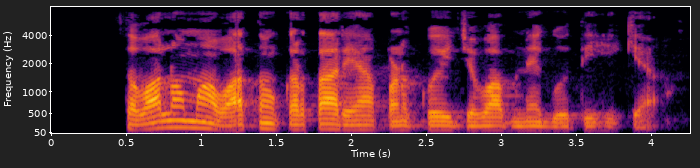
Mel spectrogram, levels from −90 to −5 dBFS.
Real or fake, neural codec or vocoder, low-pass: real; none; 7.2 kHz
